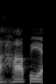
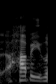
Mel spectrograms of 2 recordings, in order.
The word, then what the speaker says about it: happi: And it's hoppy, like H-A-P-P-I. It appears to be like traditional Japanese clothing. I don't know if we're pronouncing it correctly, but we're not saying happy, if that is right.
